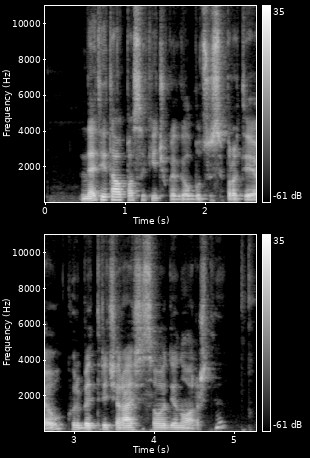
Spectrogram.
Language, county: Lithuanian, Vilnius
